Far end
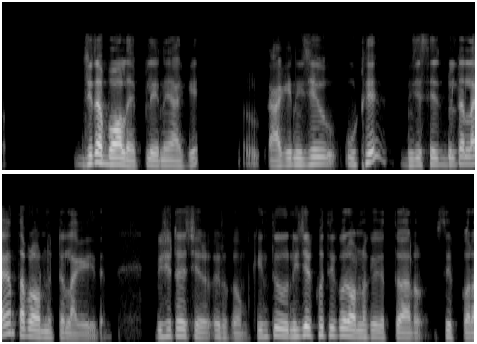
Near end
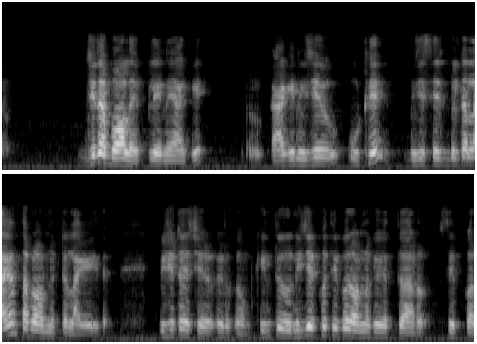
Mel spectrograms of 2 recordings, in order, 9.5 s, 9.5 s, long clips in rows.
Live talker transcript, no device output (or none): none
